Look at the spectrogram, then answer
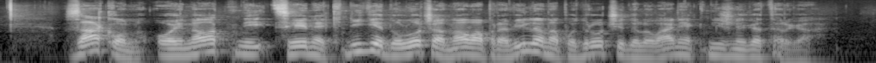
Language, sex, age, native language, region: Slovenian, male, 60+, Slovenian, Central Slovenia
